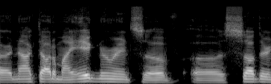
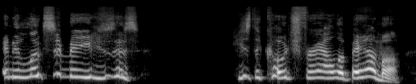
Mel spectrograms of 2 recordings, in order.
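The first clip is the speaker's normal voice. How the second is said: laughing; 14 semitones higher than usual. Real, not acted. Laughing through the retelling.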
